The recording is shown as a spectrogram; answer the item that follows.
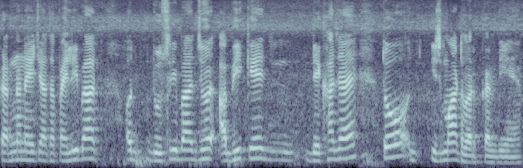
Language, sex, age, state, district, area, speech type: Hindi, male, 18-30, Uttar Pradesh, Pratapgarh, urban, spontaneous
